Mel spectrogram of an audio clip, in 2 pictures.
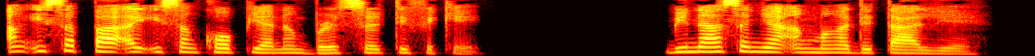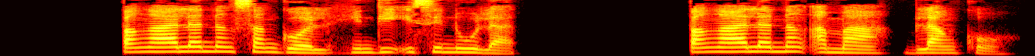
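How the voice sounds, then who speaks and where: A woman narrator reading a scripted romantic drama in a measured, melodramatic storytelling manner. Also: medium pitch, darkish tone, dry recording, clean studio sound.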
